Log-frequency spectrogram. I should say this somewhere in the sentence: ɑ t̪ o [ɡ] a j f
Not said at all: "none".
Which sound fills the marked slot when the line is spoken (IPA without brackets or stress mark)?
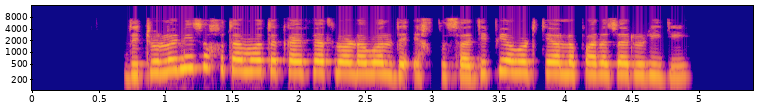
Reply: k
